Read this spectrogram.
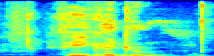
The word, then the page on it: ficatu: calabrese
